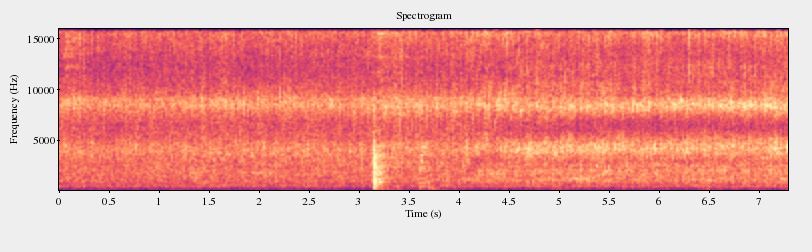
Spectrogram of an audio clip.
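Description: Shredded jicama sizzling steadily in a wok, cooked down until its liquid is gone. About three seconds in there is a sharp knock, then a weaker one half a second later.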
